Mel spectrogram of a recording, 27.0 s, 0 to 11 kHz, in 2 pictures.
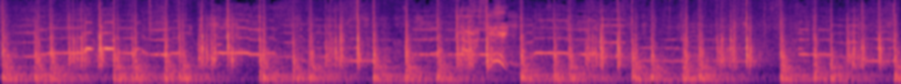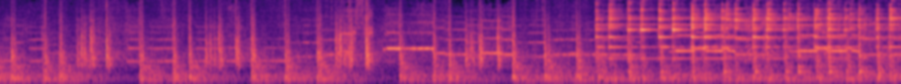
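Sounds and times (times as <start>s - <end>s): drums: 0.0s - 27.0s
flute melody: 0.0s - 27.0s
shamisen: 0.0s - 27.0s
hand gong struck: 22.5s - 27.0s.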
